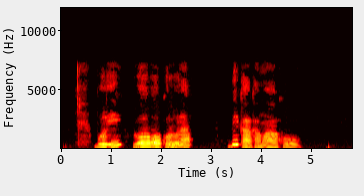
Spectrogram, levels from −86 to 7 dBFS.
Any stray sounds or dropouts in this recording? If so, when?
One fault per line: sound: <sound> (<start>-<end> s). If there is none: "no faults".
no faults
